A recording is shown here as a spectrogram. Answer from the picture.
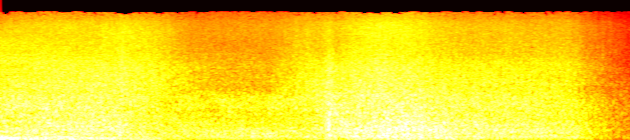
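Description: Wind and rushing water from a motorboat moving at speed over the sea, with wind buffeting the microphone; the rush swells about three seconds in and fades near the end. The tail of a music track dies away in the first second or so.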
